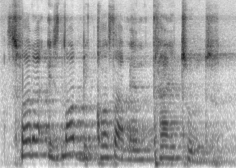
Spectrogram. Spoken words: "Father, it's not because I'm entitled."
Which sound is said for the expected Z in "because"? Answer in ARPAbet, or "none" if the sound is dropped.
S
